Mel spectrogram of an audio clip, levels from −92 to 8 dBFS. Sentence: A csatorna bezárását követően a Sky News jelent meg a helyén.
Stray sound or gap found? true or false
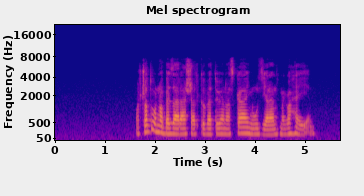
false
